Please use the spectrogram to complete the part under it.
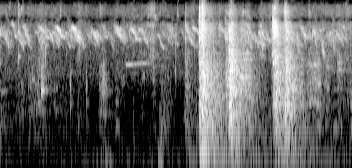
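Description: A brooding hen sits among her newly hatched chicks, giving soft, scattered clucks, then a few louder bursts of clucking and rustling toward the end, close by with no talk.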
